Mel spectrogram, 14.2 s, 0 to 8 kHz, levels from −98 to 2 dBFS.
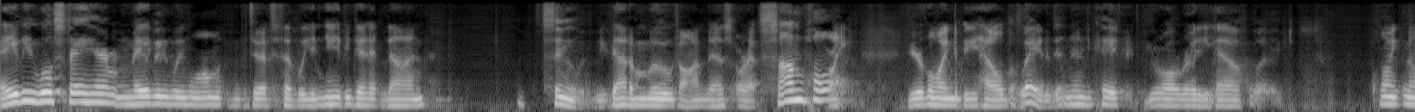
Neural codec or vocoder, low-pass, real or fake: codec, 16 kHz, 1 kbps, FreqCodec, larger model; 7.2 kHz; fake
